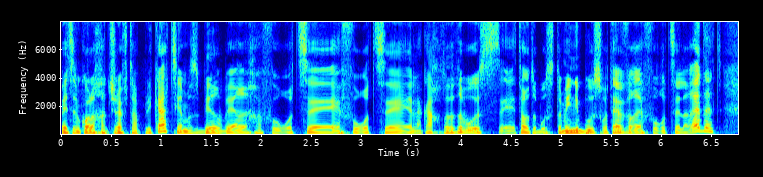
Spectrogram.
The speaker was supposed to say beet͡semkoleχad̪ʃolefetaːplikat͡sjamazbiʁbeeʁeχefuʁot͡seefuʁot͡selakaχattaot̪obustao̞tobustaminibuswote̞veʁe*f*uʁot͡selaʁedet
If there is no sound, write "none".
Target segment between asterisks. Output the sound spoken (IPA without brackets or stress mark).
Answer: f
